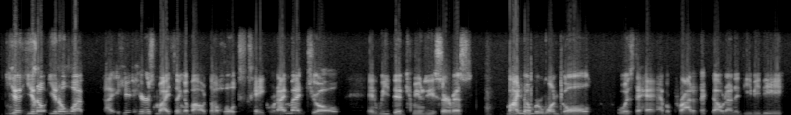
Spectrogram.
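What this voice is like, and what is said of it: Upstate New York accent. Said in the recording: “I live in Rochester, New York... I can hear the accent like... absolutely... Totally different”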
